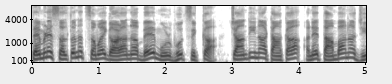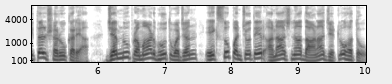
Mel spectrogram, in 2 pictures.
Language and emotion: Gujarati, neutral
